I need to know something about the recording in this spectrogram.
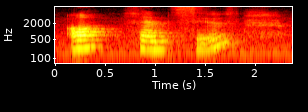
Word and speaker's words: offensive: This word has 3 syllables, offensive, and we stress the second syllable.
